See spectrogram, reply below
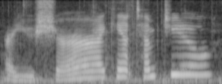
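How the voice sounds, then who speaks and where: An actress in an audio drama playing a guarded but loyal scholar, speaking earnestly and hesitantly. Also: female voice, a little high, sing-song, drawn-out words, background noise, full character voice. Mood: dry, calm. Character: guarded, loyal female scholar hiding a secret.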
